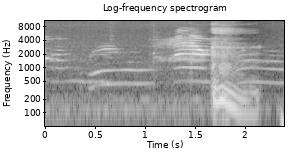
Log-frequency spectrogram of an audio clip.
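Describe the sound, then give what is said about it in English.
A cat meows a few times, drawn-out calls with a rising, wavering pitch, ending in one louder, strained meow near the end. “cat decided to take over the podcast. Yeah. Meow.”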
